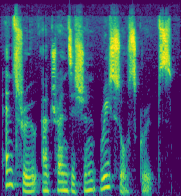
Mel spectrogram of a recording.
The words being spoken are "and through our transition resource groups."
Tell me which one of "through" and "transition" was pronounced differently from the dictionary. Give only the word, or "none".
none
